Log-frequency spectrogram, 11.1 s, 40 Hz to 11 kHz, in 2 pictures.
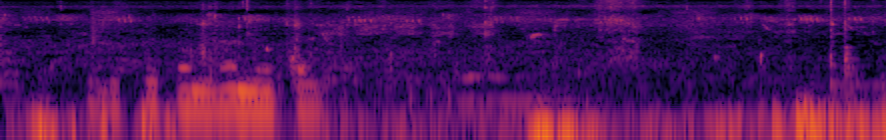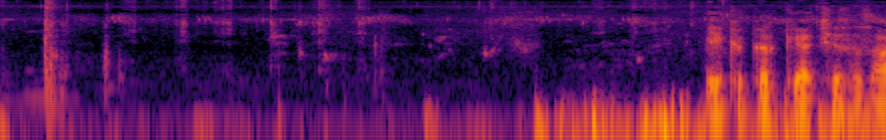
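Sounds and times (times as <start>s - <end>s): insects chirping in grass: 0.0s - 11.0s.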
